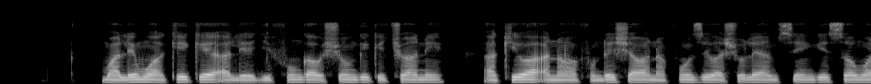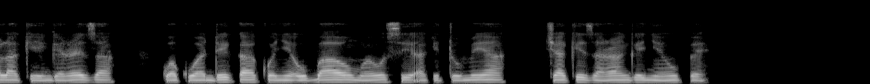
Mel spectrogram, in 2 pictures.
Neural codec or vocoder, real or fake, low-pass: none; real; 7.2 kHz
